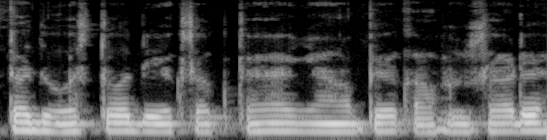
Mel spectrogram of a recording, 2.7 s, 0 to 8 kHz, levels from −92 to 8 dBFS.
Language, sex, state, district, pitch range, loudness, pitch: Hindi, male, Chandigarh, Chandigarh, 120-130 Hz, -16 LUFS, 125 Hz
